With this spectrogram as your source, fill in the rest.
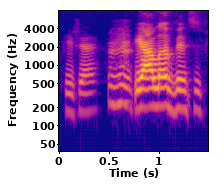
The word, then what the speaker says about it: Piaget: Piaget. Piaget. Piaget.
